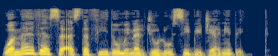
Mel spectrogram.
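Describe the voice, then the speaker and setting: A man's voice: on the low side, big pitch swings, brisk, dark tone, breathy edge, no room sound. A man voicing a desperate young husband bent on revenge in a storybook horror tale, pleading and defiant.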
